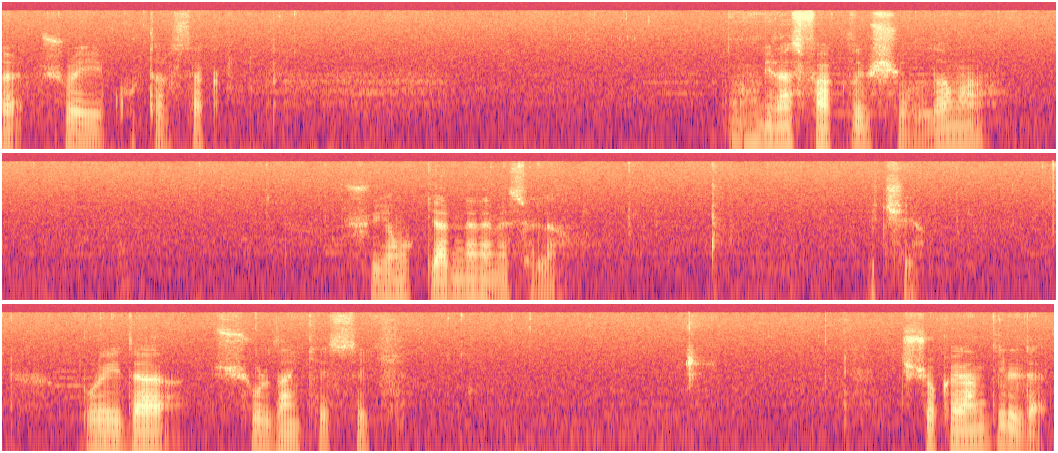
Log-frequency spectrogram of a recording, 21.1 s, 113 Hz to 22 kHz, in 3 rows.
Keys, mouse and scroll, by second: 0.3 alt+click, 1.0 a, 1.9 u, 2.8-4.8 middle drag, 4.8 scroll up 2, 7.2 middle click, 7.4 scroll up 1, 7.6 scroll down 1, 9.2 3, 10.5 Left, 11.7 l, 12.0-14.0 middle drag, 14.0 click, 14.4 2, 14.7 click, 15.8 scroll down 4, 16.0-17.1 middle drag, 17.1 click, 17.9-20.4 middle drag, 20.4 scroll up 3, 20.6 a.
